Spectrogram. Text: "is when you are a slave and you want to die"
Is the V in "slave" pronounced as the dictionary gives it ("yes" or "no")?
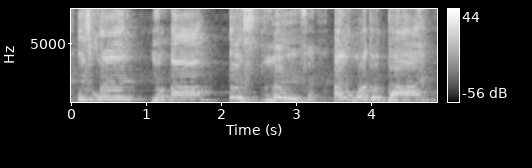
yes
